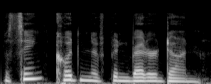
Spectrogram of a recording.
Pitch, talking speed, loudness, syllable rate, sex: 170 Hz, 200 wpm, -15 LUFS, 4.0 syllables/s, male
